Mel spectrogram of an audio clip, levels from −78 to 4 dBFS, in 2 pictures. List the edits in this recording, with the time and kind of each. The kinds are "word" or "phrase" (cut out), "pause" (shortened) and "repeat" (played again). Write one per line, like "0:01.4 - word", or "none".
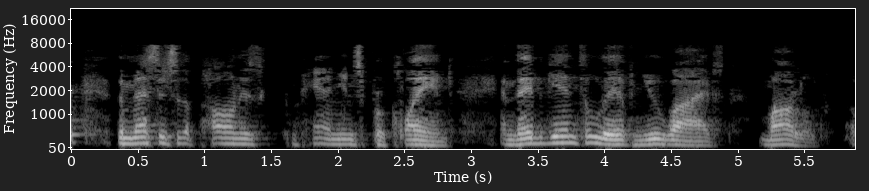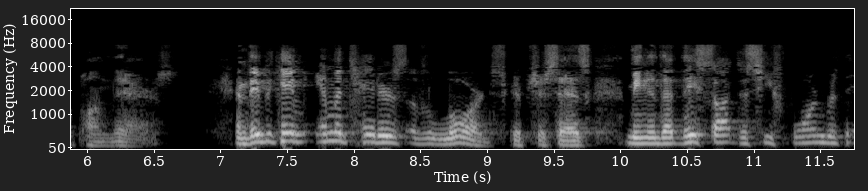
none

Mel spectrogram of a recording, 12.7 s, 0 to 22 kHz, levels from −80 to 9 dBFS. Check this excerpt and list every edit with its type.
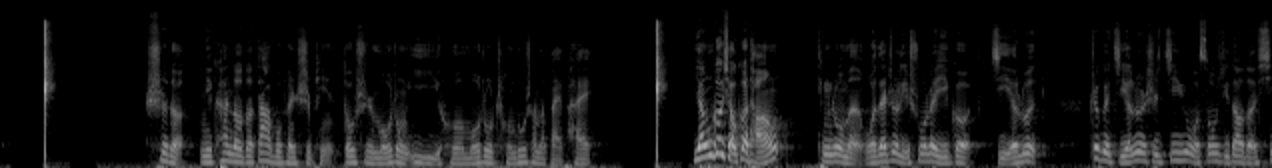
none

